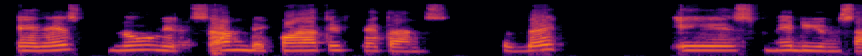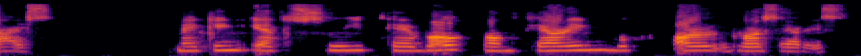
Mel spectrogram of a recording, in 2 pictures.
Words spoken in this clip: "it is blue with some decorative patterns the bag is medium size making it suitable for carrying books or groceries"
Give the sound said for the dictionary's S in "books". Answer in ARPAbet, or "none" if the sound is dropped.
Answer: none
